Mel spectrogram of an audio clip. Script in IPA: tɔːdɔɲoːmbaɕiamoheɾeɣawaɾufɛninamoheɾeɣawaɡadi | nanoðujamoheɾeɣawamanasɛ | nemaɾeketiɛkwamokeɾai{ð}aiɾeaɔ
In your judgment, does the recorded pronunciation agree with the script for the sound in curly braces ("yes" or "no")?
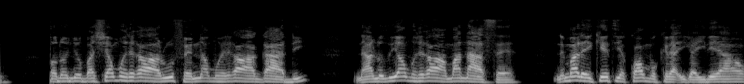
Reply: no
